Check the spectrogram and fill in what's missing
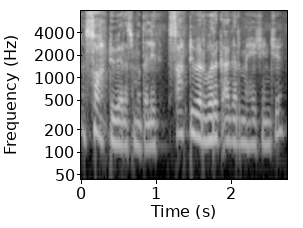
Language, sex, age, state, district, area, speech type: Kashmiri, male, 30-45, Jammu and Kashmir, Srinagar, urban, spontaneous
